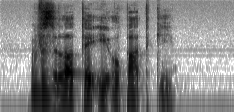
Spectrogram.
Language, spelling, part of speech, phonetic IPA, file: Polish, wzloty i upadki, phrase, [ˈvzlɔtɨ ˌi‿uˈpatʲci], Pl-wzloty i upadki.ogg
